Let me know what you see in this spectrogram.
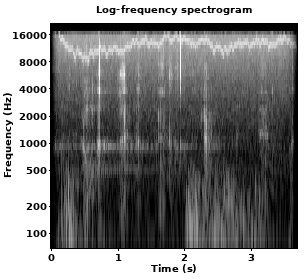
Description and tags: EatingCereal MasticandoCereal
sonido crujiente, comiendo cereal / crunchy eating cereal
cereal, chew, chewing, chomp, crunch, crunchy, eating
